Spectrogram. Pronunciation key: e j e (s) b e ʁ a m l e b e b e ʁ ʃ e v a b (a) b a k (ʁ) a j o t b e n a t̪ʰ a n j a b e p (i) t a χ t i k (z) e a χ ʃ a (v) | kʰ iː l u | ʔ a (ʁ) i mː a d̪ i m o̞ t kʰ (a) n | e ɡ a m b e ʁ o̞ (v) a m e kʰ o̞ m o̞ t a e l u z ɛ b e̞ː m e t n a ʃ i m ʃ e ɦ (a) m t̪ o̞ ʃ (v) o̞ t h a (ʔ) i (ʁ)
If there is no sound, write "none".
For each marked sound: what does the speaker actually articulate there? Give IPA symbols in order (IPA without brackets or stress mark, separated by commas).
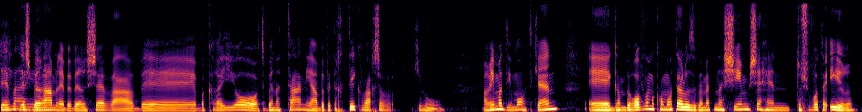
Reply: ʃ, e, ʁ, e, v, v, ʁ, e, v, e, v, ʔ, ʁ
